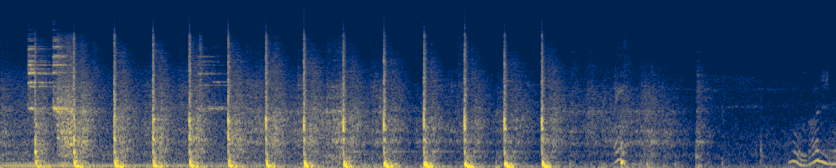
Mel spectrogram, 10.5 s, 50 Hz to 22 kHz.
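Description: A hammer strikes again and again, hard and close, pounding on a stuck steering shaft in a Can-Am Maverick X3 held under a ratchet strap. About fifteen sharp metallic blows land at a fairly steady pace, then the strikes stop and low voices murmur at the end.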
